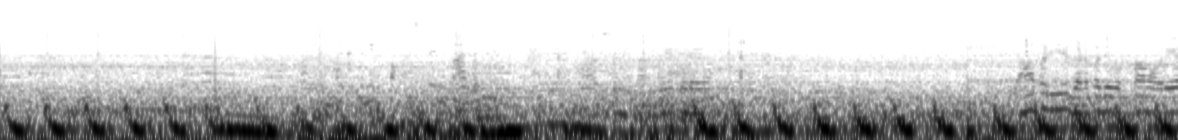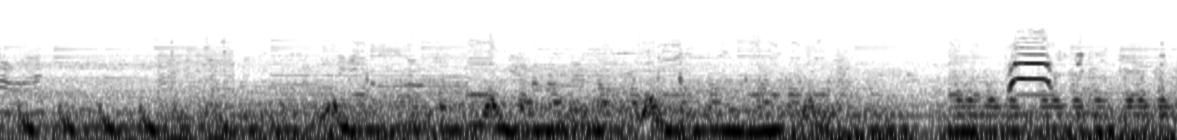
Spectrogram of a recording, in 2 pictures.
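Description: Background song with a heavy bass beat and vocals.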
